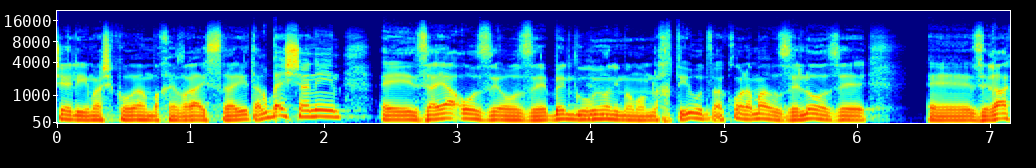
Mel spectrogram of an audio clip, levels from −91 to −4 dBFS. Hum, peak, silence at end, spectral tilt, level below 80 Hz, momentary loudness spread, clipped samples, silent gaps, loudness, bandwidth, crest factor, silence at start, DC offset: none; -6 dBFS; 0 s; -6 dB/octave; -48 dBFS; 4 LU; under 0.1%; none; -21 LUFS; 14 kHz; 14 dB; 0 s; under 0.1%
